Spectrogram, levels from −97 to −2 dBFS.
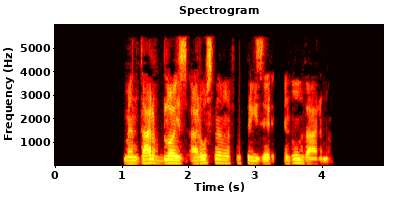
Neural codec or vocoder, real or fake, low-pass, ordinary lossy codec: none; real; 5.4 kHz; MP3, 48 kbps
